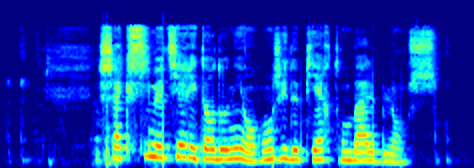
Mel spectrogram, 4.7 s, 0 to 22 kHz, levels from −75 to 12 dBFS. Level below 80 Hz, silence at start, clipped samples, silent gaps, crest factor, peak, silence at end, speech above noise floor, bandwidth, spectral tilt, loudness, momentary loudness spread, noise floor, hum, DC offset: -60 dBFS; 0.95 s; under 0.1%; none; 14 dB; 0 dBFS; 0.4 s; 36 dB; 12.5 kHz; -3.5 dB/octave; -13 LUFS; 12 LU; -49 dBFS; none; under 0.1%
